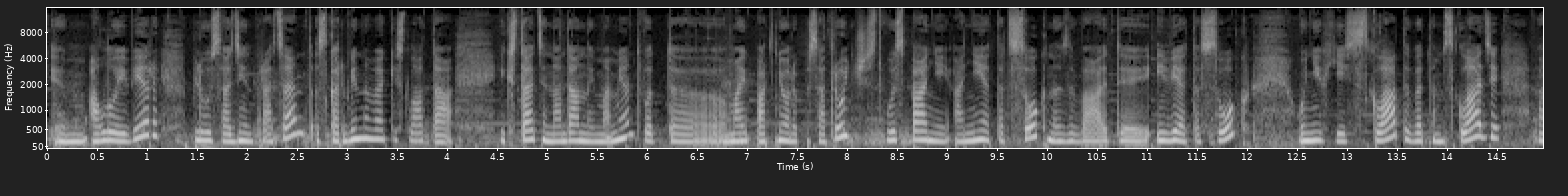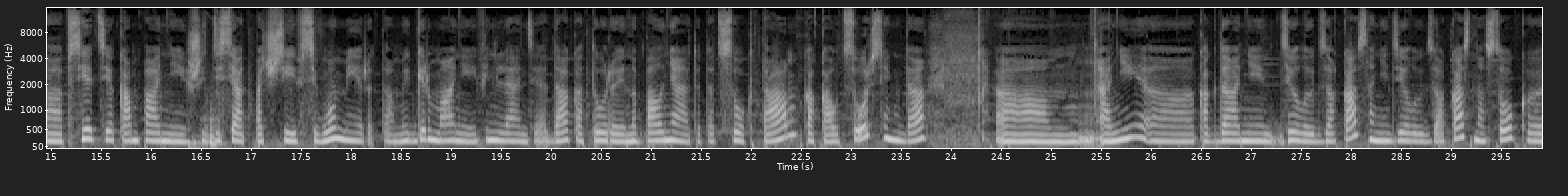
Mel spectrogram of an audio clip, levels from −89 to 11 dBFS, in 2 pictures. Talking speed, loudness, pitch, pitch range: 135 wpm, -17 LUFS, 205 Hz, 195-225 Hz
